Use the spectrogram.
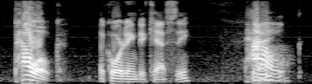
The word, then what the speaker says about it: PAOK: it is pronounced PAOK, according to Kefsi. Pow. Pauk. Yeah, Pauk.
